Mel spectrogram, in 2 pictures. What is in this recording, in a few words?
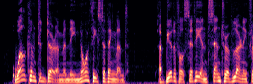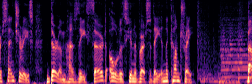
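British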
